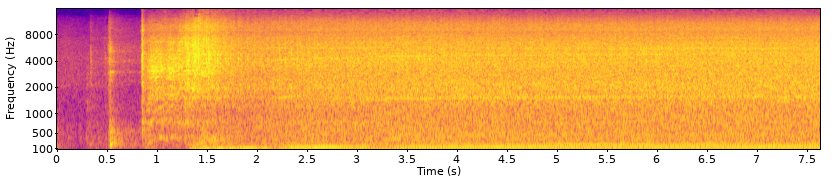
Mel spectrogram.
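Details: Chevy Nova Super Sport after smacking the starter, with a replacement distributor. It cranks briefly, fires, and settles into a steady, even low idle with perfectly good vacuum; the choke still needs adjusting. Smooth, healthy running.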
